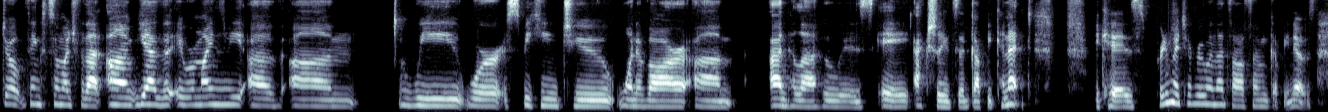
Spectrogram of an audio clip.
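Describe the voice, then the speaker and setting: With an American accent, a woman in an ordinary speaking voice talks at a fairly low pitch and a moderate pace. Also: ordinary pitch variation. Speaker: event host. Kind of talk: online panel discussion. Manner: casual, many fillers.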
